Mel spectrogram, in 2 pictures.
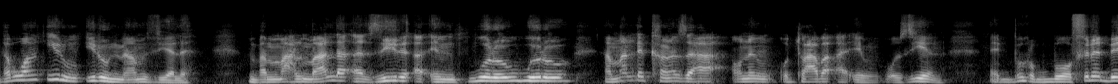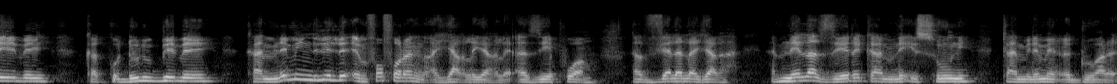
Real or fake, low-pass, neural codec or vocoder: fake; 10.8 kHz; codec, 16 kHz in and 24 kHz out, 0.8 kbps, FocalCodec, streaming, 65536 codes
